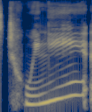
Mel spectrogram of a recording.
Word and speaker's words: Twenge: I think it's Twingy is how you say her last name. – Twingy. – T-W-E-N-G-E.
